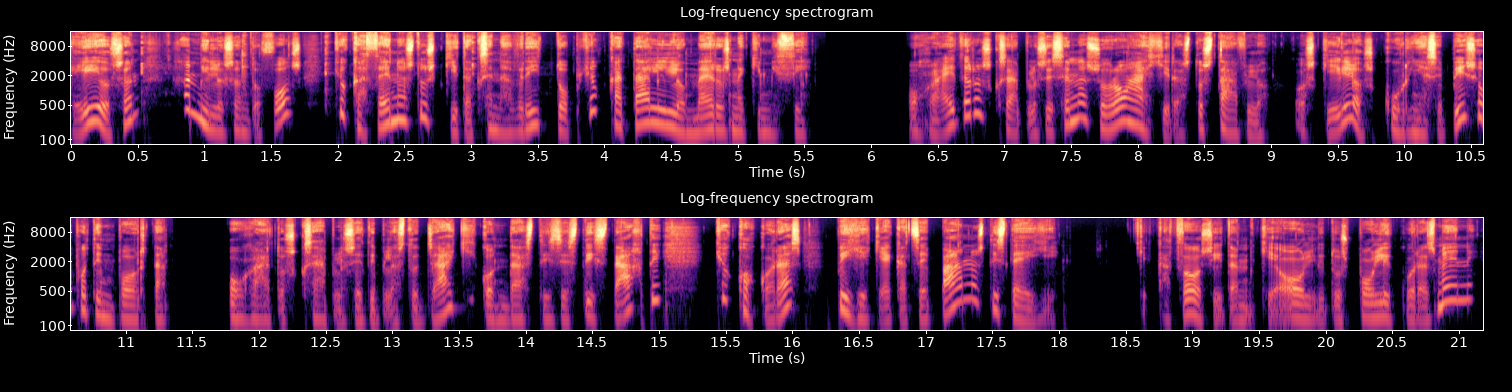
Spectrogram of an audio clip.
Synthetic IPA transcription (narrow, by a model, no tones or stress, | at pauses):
klio̞sɐn | ɐmilo̞sɐnt̪o̞fo̞sce̞okɐθe̞nɐst̪uscit̪ɐkse̞nɐvɾit̪o̞pço̞kɐt̪ɐlilo̞me̞ɾo̞znɐcimiθi | o̞ɣɐjðeɾo̞sksɐplo̞se̞se̞nɐso̞ɾo̞ɐçiɾɐst̪o̞st̪ɐvlo̞ | oscilo̞skuɾɲɐse̞pisuɐpo̞t̪imbo̞ɾt̪ɐ | o̞ɣɐt̪o̞sksɐplo̞seðiplɐst̪o̞d͡zɐci̥ko̞nd̪ɐst̪ize̞st̪ist̪ɐxt̪iceo̞koko̞ɾɐspiʝe̞ce̞kɐt̪se̞pɐno̞st̪ist̪e̞ʝḭ | ce̞̥kɐθo̞sḭt̪ɐŋcʰe̞̰o̞̰lḭt̪uspo̞likuɾɐ̰zme̞ni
